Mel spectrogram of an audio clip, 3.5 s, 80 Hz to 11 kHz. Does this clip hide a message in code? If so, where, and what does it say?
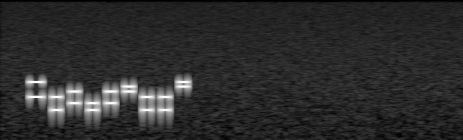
Yes: multi-frequency trunk signalling (R1, as on North American trunks) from 0.2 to 1.4 s, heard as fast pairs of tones, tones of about 70 ms. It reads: KP 2515022 ST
